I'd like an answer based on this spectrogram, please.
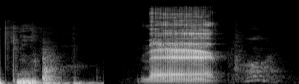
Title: Burp compilation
